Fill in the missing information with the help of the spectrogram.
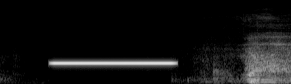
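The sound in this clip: A censor beep: a single steady pure tone lasting just over a second, starting abruptly after near silence. Quiet talk follows and grows louder.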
